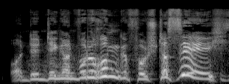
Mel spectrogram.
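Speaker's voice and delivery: lightly voiced big groundskeeper; Hagrid. Hagrid judging the bludgers, lightly voiced and loud. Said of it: "sagte Hagrid".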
